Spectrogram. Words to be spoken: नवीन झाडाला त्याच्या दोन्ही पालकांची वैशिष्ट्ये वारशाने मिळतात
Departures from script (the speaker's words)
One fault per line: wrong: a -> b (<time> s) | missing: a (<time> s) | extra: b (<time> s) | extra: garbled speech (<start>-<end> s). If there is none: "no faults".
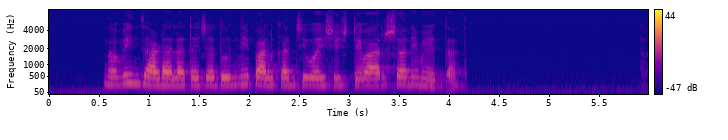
no faults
